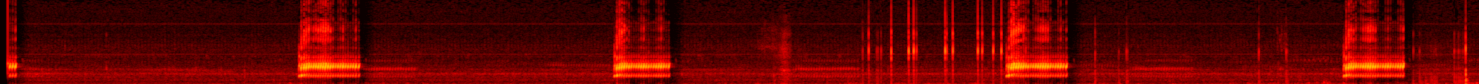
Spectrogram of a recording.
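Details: A male gray tree frog calling in Southern Illinois: loud, harsh trilled bursts about half a second long, repeated roughly every three to four seconds, four calls in all, with quiet background between them.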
